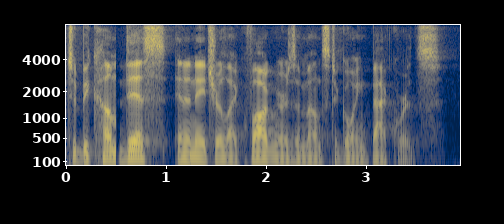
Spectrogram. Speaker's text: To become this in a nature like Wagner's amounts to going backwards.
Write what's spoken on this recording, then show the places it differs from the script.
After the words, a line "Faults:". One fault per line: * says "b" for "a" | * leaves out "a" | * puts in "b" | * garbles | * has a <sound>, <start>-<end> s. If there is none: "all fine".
To become this in a nature like Wagner's amounts to going backwards.
Faults:
all fine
